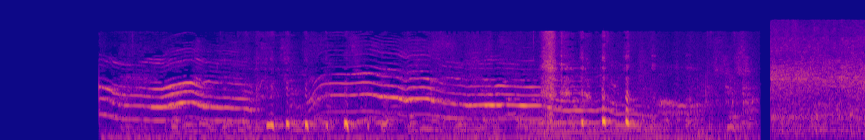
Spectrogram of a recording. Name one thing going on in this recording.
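A cat meows loudly several times.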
